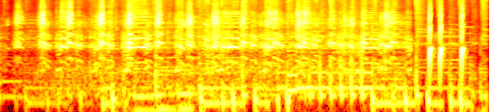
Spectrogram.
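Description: A flock of Canada geese honking in loud, nasal, overlapping calls, many in quick succession, with a few sharper honks near the end.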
